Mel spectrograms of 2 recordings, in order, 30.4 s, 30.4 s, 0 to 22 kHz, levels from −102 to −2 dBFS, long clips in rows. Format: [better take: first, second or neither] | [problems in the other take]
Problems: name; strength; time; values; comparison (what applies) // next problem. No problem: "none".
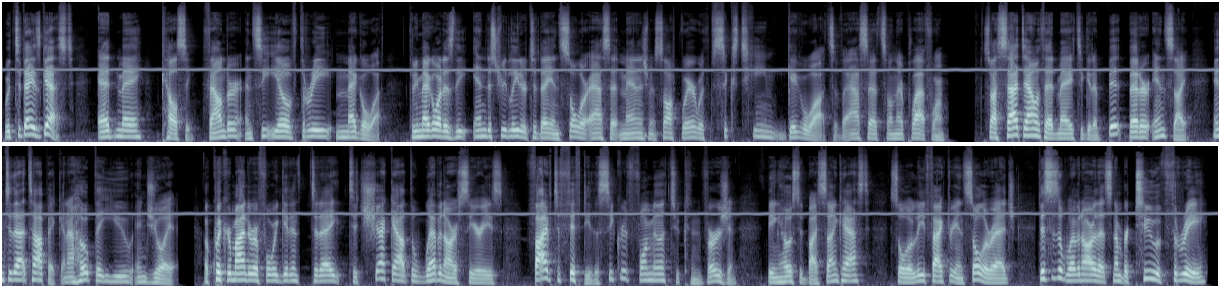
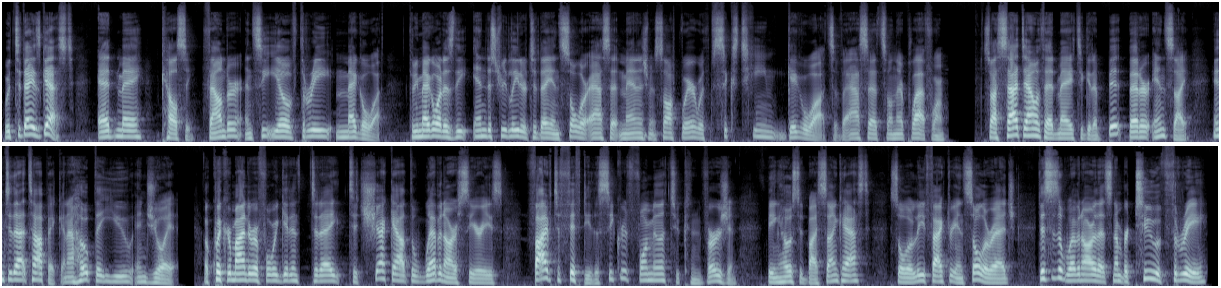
second | high-pitched whine; noticeable; throughout; 3 kHz, 15 dB below the speech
